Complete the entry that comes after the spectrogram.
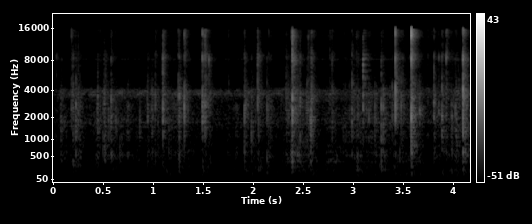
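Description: A small, thin, flexible printed plastic snack packet is held in both hands and crinkled and scratched with the fingertips. Quick, dense bursts of bright crinkling and crackling follow one another throughout, with almost no low end. Each sharp crackle dies away almost instantly.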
